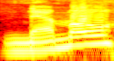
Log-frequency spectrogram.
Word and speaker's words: Nemo: From Sweden, we move to Switzerland, who are being represented by Nemo with the song The Code. Some people have also pronounced their name as Nemo, which is also an acceptable pronunciation.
